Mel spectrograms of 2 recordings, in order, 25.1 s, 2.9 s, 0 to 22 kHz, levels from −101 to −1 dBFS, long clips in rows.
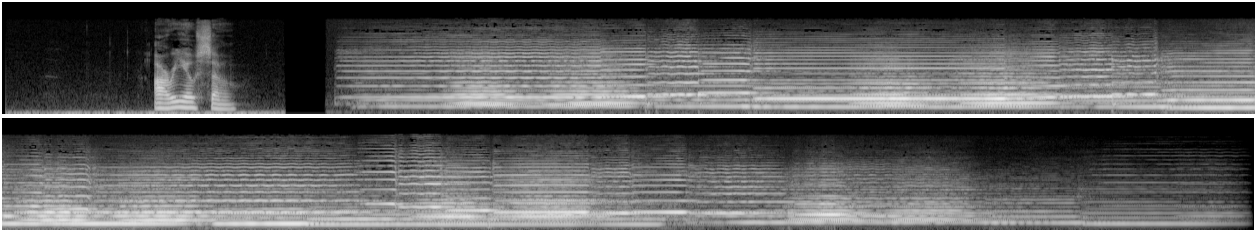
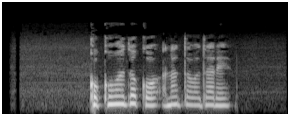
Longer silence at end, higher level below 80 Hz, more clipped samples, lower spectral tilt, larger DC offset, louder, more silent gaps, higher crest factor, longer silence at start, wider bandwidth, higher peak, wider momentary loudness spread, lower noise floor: second, 0.35 s vs 0.6 s; first, -54 dBFS vs -64 dBFS; neither; first, -6.5 dB/octave vs -5 dB/octave; neither; first, -18 LUFS vs -23 LUFS; neither; second, 16 dB vs 22 dB; second, 0.65 s vs 0.9 s; first, 10 kHz vs 7.4 kHz; about the same, -2 dBFS vs -2 dBFS; first, 19 LU vs 10 LU; second, -47 dBFS vs -54 dBFS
